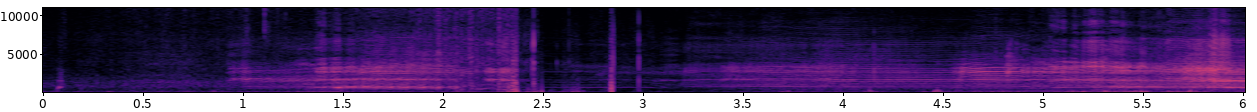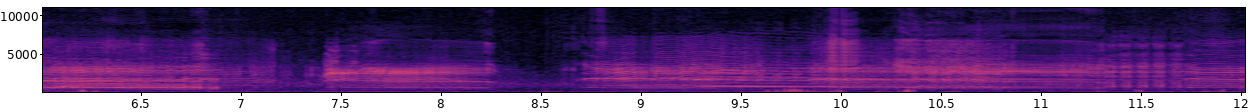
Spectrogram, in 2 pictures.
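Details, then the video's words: Sheep on a dike near the Westerschelde in Zeeland, the Netherlands, bleating in long wavering overlapping calls from several animals, with a brief sharp knock early on and steady outdoor background. "sound of sheep"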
